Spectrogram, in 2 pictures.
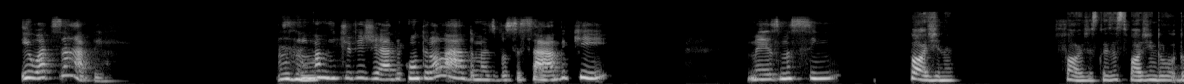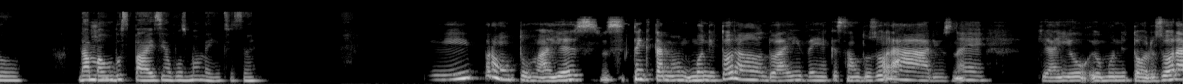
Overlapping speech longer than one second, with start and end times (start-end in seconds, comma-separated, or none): none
